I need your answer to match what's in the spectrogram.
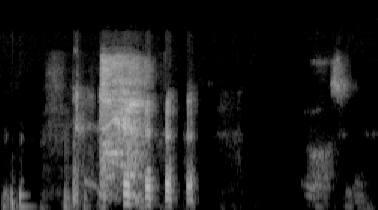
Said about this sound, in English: It's coughing away.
